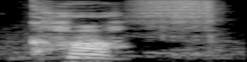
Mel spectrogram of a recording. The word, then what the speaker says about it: cough: right she has a cough a cough a cough right so there's an F sound at the end a cough so a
